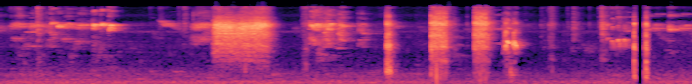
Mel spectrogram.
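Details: Lure song of a Black-winged myna, played to make a silent bird sing: high thin whistles broken by loud, grating, hissing bursts and sharp clicks.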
